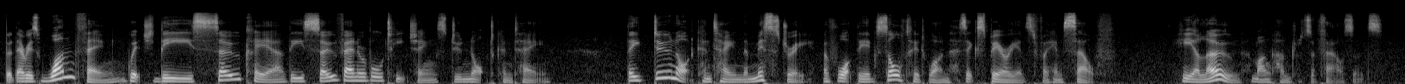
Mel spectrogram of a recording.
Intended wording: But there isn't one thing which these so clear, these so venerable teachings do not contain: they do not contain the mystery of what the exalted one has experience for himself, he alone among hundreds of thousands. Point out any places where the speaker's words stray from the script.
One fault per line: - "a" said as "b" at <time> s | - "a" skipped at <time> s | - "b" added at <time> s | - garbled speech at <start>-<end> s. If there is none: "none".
- "isn't" said as "is" at 0.3 s
- "experience" said as "experienced" at 9.7 s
